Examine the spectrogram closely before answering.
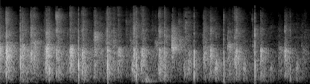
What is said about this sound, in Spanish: Muchas gracias. Metemos las palmas al Señor.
